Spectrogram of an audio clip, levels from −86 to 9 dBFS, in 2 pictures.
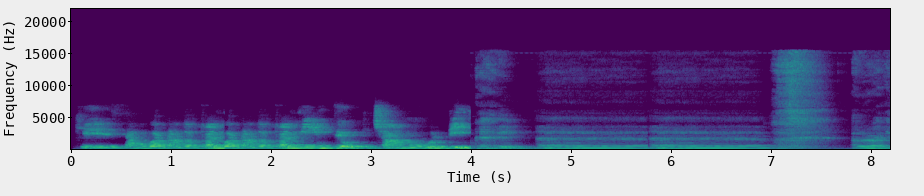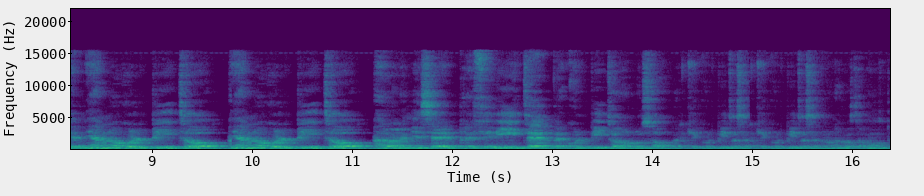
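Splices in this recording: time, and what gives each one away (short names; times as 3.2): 1.53 repeat of the last 0.74 s
3.99 sound cut off
5.76 repeat of the last 1.13 s
9.79 repeat of the last 1.45 s
14.97 repeat of the last 0.69 s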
